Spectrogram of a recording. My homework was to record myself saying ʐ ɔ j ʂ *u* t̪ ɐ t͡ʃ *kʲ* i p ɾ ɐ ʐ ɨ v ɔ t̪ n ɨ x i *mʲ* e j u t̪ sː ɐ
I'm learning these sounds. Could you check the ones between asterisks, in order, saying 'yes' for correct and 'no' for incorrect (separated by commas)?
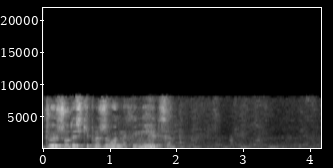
yes, yes, yes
